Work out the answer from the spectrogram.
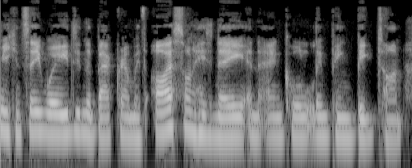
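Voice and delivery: usual speaking voice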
